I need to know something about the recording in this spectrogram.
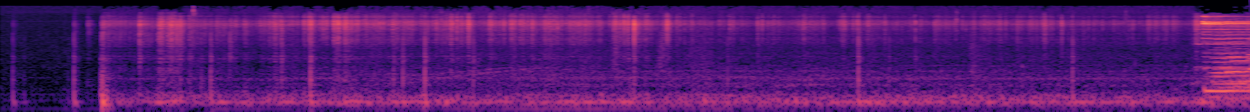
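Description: A vinyl record crackles and hisses as it spins.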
